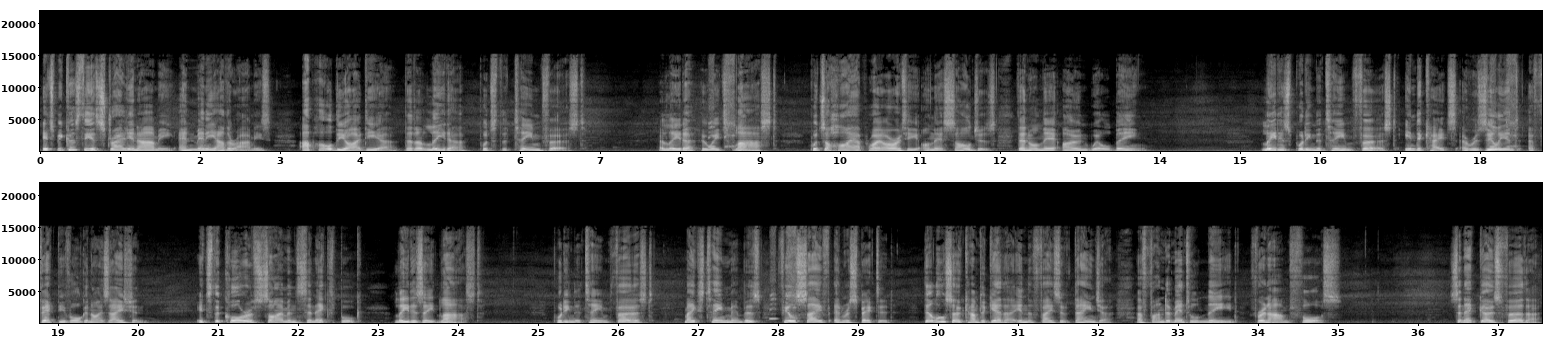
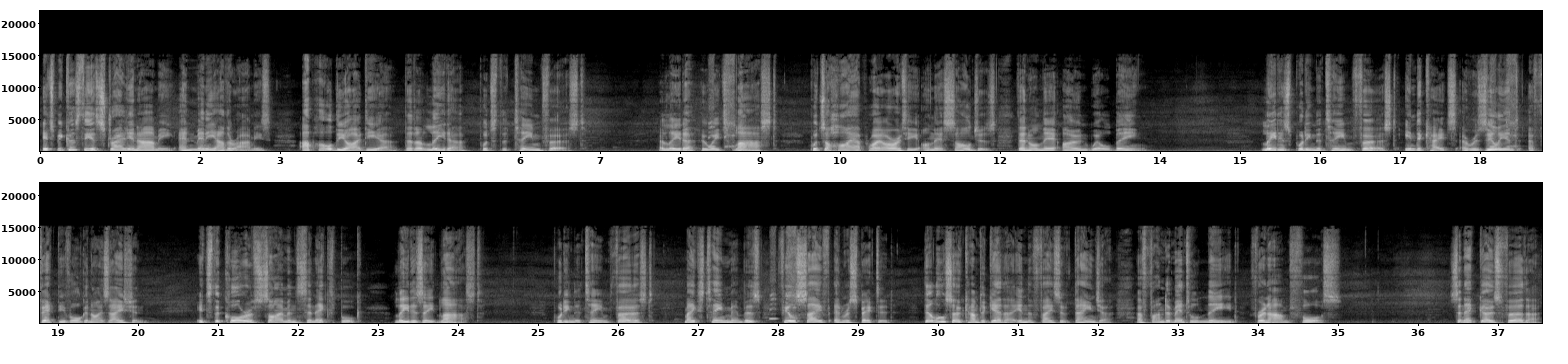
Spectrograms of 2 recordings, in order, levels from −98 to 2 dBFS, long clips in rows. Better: neither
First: hiss; faint; throughout; 25 dB below the speech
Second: hiss; faint; throughout; 25 dB below the speech

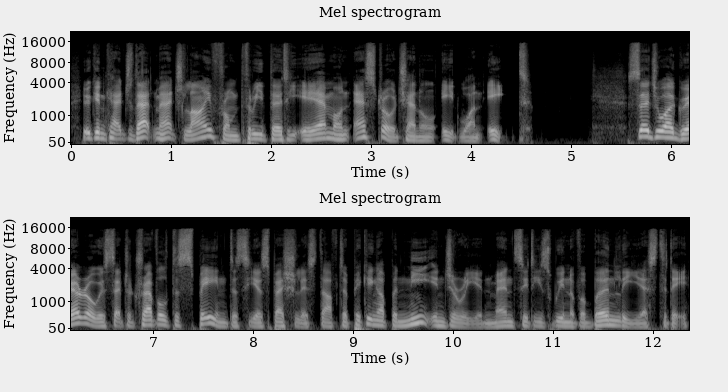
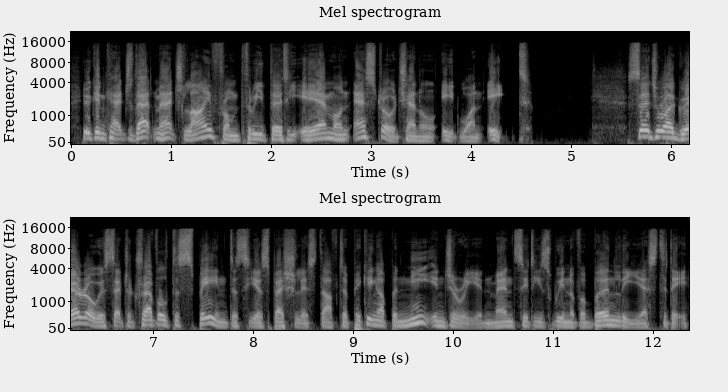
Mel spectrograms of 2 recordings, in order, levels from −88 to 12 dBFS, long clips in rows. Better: first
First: none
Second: distortion; slight; 10 dB below the speech

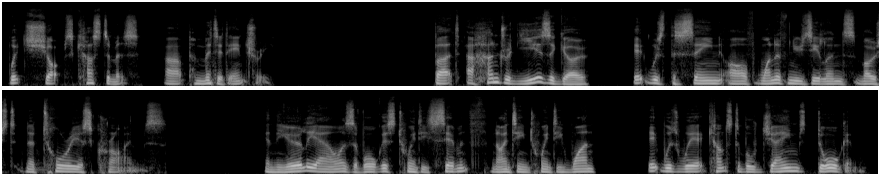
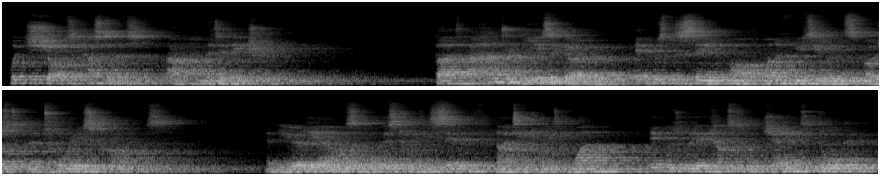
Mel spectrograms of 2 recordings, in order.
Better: first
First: none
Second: off-mic speech; far // room echo; strong; dies away in 2.7 s

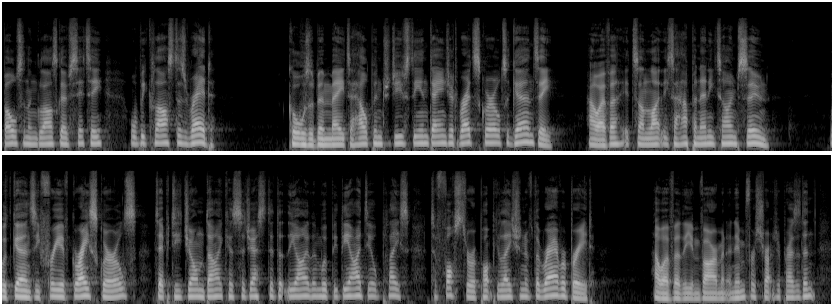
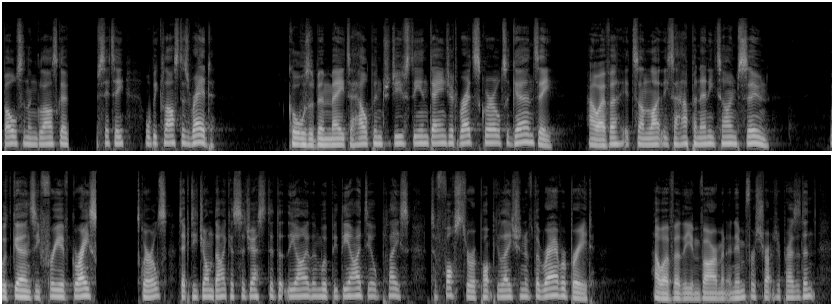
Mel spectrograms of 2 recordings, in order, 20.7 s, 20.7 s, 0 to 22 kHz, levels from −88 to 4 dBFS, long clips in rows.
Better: first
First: none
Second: audio freezing; at 1 s and at 12 s for 0.5 s

